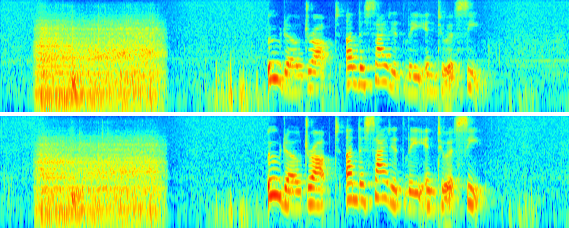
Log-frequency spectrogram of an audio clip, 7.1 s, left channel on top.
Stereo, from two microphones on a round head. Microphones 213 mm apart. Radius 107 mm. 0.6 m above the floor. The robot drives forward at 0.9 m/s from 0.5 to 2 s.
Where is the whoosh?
20° right (ahead or behind), 5.5 m; by 1.1 s 15° right (ahead or behind), 5.5 m.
